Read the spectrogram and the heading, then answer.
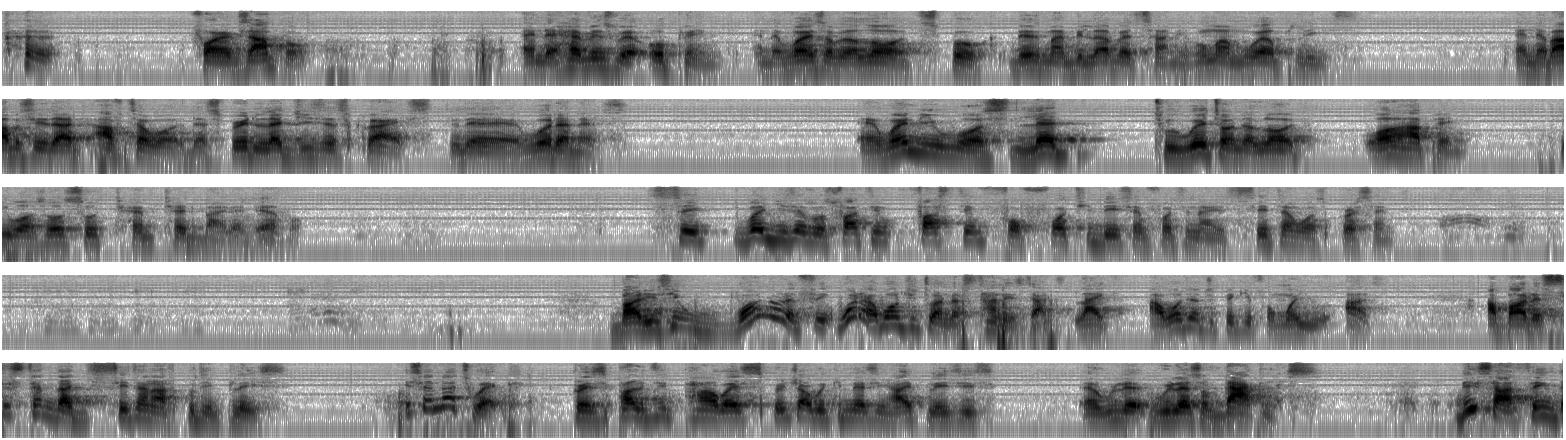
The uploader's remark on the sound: Preached at the Ekklesia Campus.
